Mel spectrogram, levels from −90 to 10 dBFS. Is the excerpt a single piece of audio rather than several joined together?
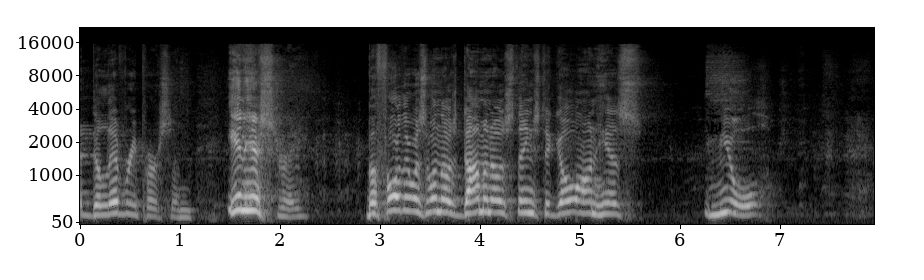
yes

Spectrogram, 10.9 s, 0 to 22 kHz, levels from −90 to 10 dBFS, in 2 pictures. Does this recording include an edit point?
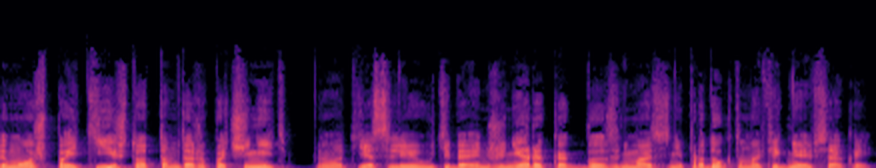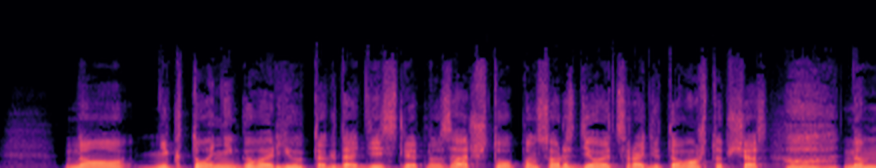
no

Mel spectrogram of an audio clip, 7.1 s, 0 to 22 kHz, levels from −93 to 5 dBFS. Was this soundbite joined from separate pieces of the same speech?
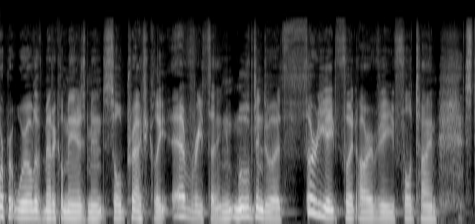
no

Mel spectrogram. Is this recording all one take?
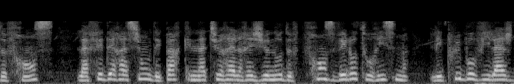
no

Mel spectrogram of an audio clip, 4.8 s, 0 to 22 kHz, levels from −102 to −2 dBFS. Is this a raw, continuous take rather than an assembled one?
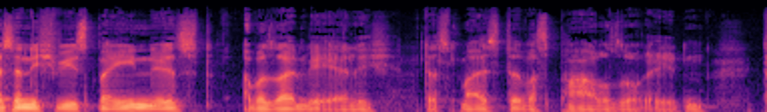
yes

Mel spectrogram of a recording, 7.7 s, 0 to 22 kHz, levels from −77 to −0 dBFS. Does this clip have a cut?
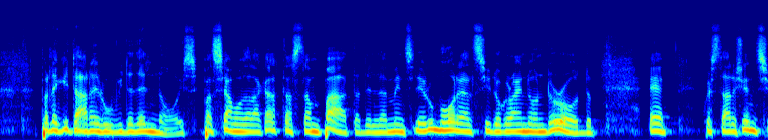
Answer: yes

